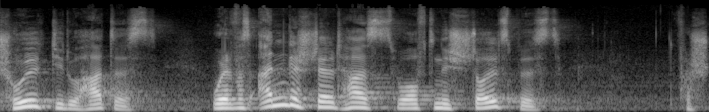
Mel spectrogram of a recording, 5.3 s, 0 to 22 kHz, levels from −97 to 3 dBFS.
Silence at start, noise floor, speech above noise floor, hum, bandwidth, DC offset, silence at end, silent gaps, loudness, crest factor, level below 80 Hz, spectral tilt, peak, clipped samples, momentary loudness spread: 0 s; -55 dBFS; 38 dB; none; 16 kHz; under 0.1%; 0 s; none; -18 LUFS; 18 dB; -68 dBFS; -6.5 dB/octave; 0 dBFS; under 0.1%; 15 LU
